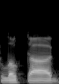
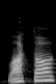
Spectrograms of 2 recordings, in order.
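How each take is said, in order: First: The first vowel is a long 'oh' sound. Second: The first vowel is a short 'o' sound. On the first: The speaker calls it wrong. "Is it Loke or Lock?" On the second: The speaker calls it right. "He said Lock Dog"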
